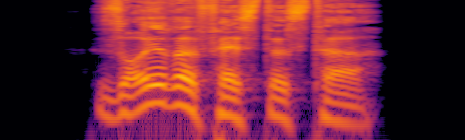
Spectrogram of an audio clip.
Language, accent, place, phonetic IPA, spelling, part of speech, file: German, Germany, Berlin, [ˈzɔɪ̯ʁəˌfɛstəstɐ], säurefestester, adjective, De-säurefestester.ogg
- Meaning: inflection of säurefest: 1. strong/mixed nominative masculine singular superlative degree 2. strong genitive/dative feminine singular superlative degree 3. strong genitive plural superlative degree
